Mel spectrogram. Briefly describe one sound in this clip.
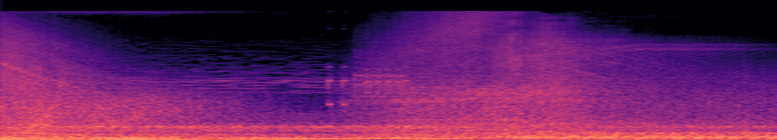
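A spaceship engine roars past with a rushing whoosh.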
